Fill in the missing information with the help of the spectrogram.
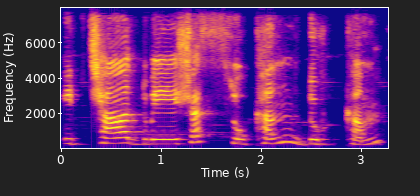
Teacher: Note the pronunciation of the word duhkham. The ha should be heard between du and ka.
